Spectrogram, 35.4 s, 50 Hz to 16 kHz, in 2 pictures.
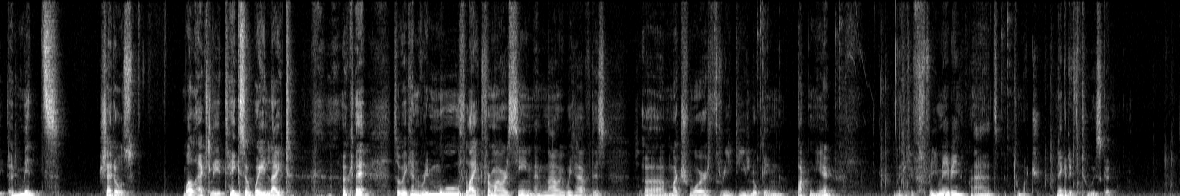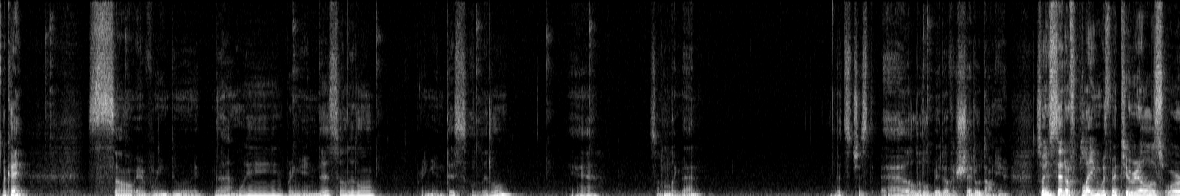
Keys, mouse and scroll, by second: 0.0 g, 0.6 click, 9.8 g, 11.3 click, 12.5 click, 13.1 typing, 13.4 Return, 15.0 click, 15.6-16.2 typing, 15.9 Return, 17.3 g, 18.4 click, 21.9 click, 24.7 click, 26.4 click, 27.4 g, 31.5 click, 32.7-35.4 drag.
